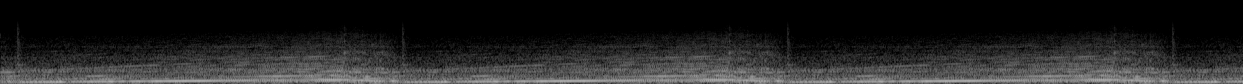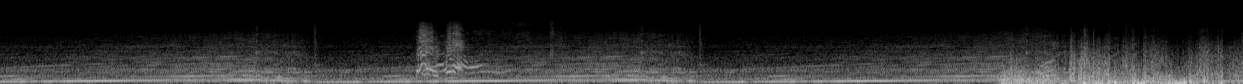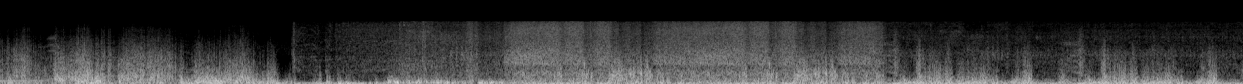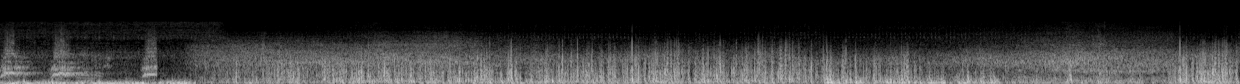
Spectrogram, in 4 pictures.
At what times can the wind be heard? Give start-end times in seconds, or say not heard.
22.4-49.6.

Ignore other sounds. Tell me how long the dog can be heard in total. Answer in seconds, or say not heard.
3 s.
